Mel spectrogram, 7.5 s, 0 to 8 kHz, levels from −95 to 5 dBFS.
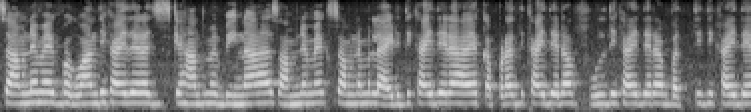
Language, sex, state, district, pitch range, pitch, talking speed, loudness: Hindi, female, Haryana, Charkhi Dadri, 245-260 Hz, 255 Hz, 270 wpm, -15 LUFS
